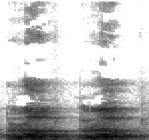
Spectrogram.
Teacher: त्या जिभेच्या शेंड्यावरती कंपन झाल्यासारखं वाटते ना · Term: कंपित वर्ण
